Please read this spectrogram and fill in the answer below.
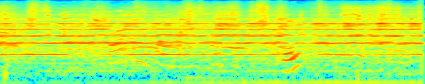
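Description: A steady droning tone held at several pitches at once, unbroken and fairly loud, with brief snatches of voices over it.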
